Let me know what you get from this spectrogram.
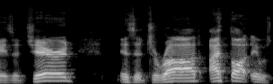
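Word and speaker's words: Gerad: all day how to say his name it's jared parker that's how you say it it's g-e-r-a-d so i didn't know if it was okay is it jared is it jerrod i thought it was gerard at first i didn't notice that there wasn't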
